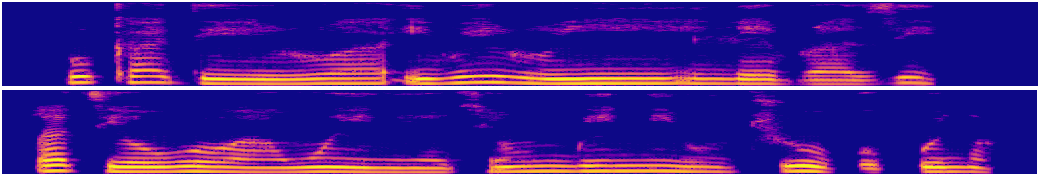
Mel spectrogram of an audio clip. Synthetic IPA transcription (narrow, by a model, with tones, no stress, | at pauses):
bo˦ka˦˨de˨ɾu˨˧a˧i˨we˦ɾo˦˨j̃ĩ˦i˧lɛ˨bɾa˨zi˦˨ | la˦ti˧ɔ˧wɔ˦a˨w̃ɔ̃˧ɛ˨nĩ˨j̃ɔ̃˨ti˧o˦n̩˦ɡ͡be˦nĩ˦o˧d͡ʒu˦o˦˨k͡po˨k͡po˦nã˦˨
